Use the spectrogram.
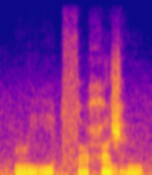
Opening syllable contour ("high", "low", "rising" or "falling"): rising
